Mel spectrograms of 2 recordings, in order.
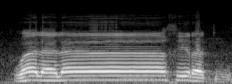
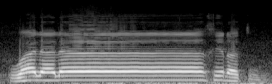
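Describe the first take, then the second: First: The long vowel is held for four beats. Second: The long vowel is held for six beats. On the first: "empat harakat" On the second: "enam harakat"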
